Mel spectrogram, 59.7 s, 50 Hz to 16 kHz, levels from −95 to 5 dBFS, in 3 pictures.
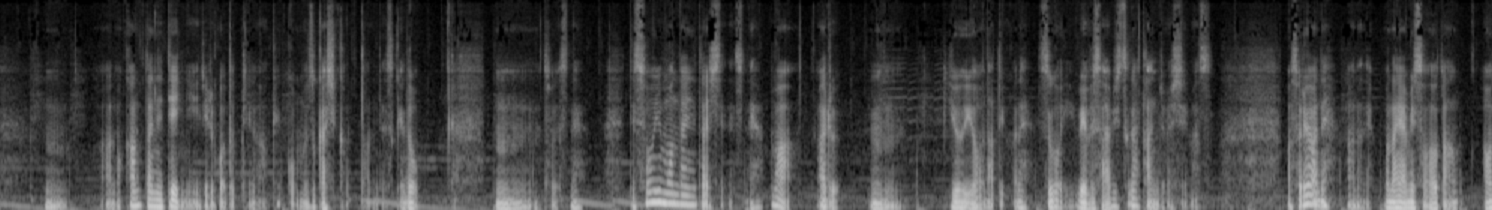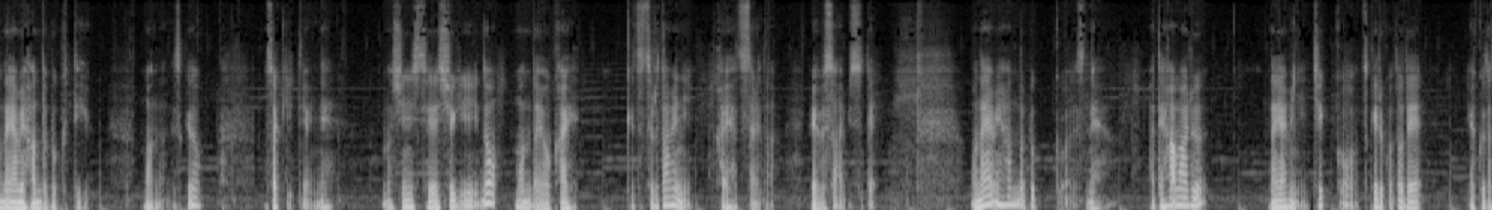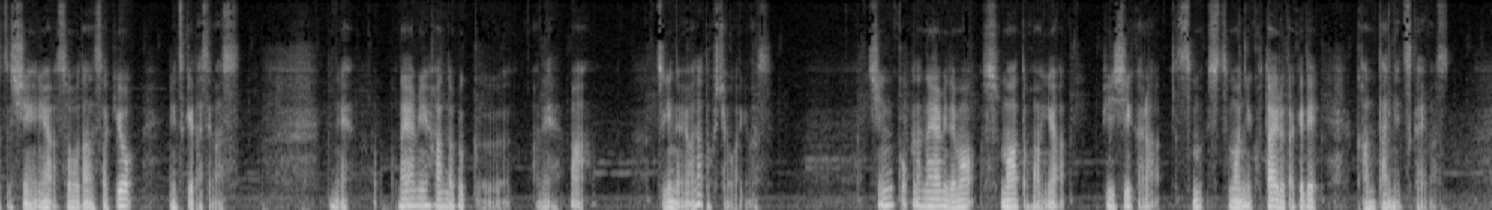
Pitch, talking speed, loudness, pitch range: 115 Hz, 270 characters per minute, -23 LUFS, 100-130 Hz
